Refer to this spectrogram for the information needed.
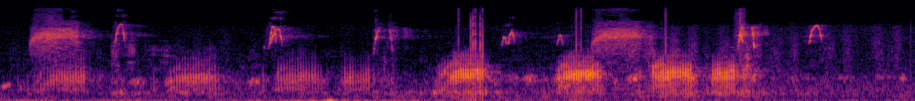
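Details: See-see partridge call used for hunting: a loud, steady sequence of rasping, harmonic notes roughly every half second, with thin high squeaks over them.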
